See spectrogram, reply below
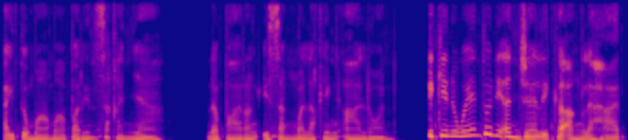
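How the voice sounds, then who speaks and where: A Filipino woman narrates a scripted drama as a storyteller. Her voice sits on the low side and has a soft, dark, mellow tone. The recording is dry and close. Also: dry recording.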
